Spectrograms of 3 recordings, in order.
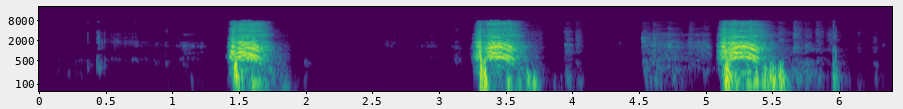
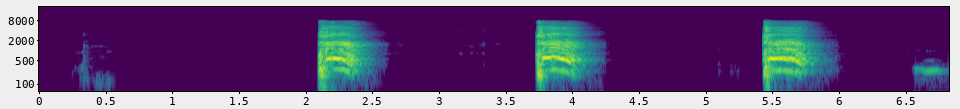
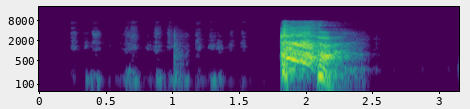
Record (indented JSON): {
  "exhalation_length": "6.4 s",
  "exhalation_amplitude": 26449,
  "exhalation_signal_mean_std_ratio": 0.33,
  "three_cough_length": "6.8 s",
  "three_cough_amplitude": 26482,
  "three_cough_signal_mean_std_ratio": 0.32,
  "cough_length": "3.2 s",
  "cough_amplitude": 25946,
  "cough_signal_mean_std_ratio": 0.3,
  "survey_phase": "alpha (2021-03-01 to 2021-08-12)",
  "age": "18-44",
  "gender": "Male",
  "wearing_mask": "No",
  "symptom_none": true,
  "smoker_status": "Never smoked",
  "respiratory_condition_asthma": false,
  "respiratory_condition_other": false,
  "recruitment_source": "Test and Trace",
  "submission_delay": "0 days",
  "covid_test_result": "Negative",
  "covid_test_method": "LFT"
}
